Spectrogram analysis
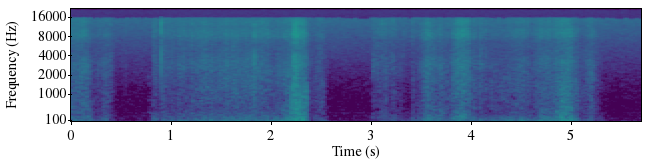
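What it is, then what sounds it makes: Satin damask pillow being scratched. Long pink nails scratch a soft, stuffed dark brown and black satin damask cushion with both hands. The result is a continuous soft, zipper-like scratching rustle that swells into three louder strokes before trailing off.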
